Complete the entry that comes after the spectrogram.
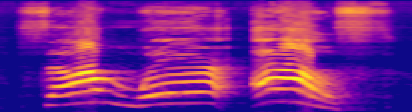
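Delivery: slow, high storybook bellow; very loud, angry. Acted. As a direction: shout each word as a furious Elephant. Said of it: "he says it so loudly".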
